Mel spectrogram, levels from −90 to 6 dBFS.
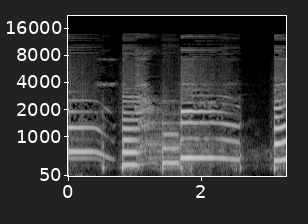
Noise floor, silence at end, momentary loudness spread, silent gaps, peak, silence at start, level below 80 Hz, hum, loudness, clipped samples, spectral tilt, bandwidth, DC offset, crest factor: -48 dBFS; 0 s; 12 LU; none; -6 dBFS; 0 s; -62 dBFS; none; -22 LUFS; under 0.1%; -4 dB/octave; 14 kHz; under 0.1%; 14 dB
